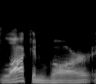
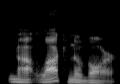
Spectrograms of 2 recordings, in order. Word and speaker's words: Lochinvar: Well, I think it's interesting that I just now learned that it's Lochinvar and not Lochinvar.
